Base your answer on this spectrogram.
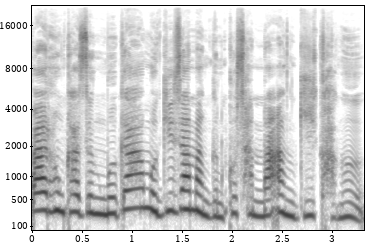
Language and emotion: Bodo, fearful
